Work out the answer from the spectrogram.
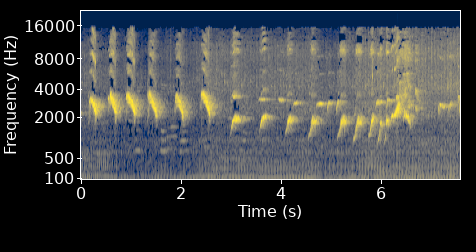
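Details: Young white-rumped shama in training, repeating a clear upslurred whistle about twice a second, then speeding into faster, more varied rising notes, over a low hum.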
